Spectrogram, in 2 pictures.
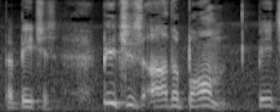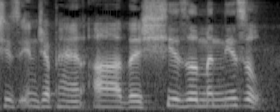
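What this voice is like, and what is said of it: Australian speaker, slightly British accent. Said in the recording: “maybe my accent is a little bit strange for you because I'm Australian, but I'm speaking in a slightly British accent”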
